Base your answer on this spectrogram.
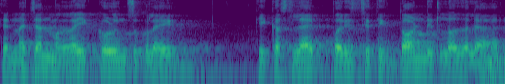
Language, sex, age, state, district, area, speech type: Goan Konkani, male, 60+, Goa, Bardez, rural, spontaneous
